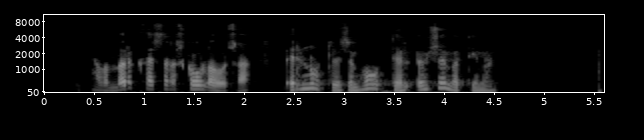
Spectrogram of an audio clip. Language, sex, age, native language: Icelandic, male, 50-59, Icelandic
